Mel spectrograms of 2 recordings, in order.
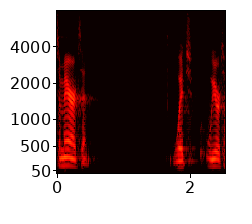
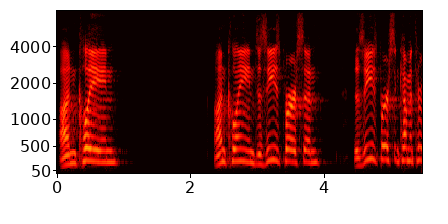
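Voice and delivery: loud warning cry from a distance; mock leper shouting a warning to the crowd; yelling out; 7 semitones higher, 9 dB louder than usual. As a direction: call it out loud to keep people away. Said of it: "They had to yell out".

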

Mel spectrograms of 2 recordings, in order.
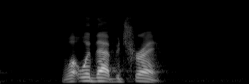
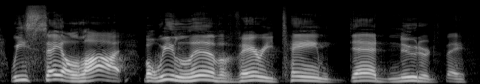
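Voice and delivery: emphatic preaching; 4 semitones higher, 9 dB louder, slower than usual. Acted.

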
